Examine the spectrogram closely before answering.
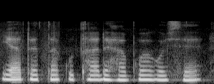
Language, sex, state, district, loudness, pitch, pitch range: Assamese, female, Assam, Kamrup Metropolitan, -14 LUFS, 215 Hz, 205-220 Hz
